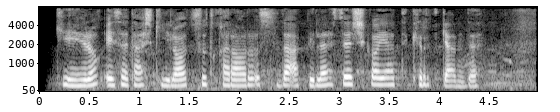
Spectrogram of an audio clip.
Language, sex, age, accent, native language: Uzbek, female, 19-29, Jizzax, Uzbek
